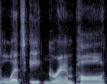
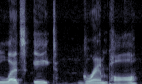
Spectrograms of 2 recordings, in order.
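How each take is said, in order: First: It is said without a pause before grandpa. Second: There is a pause before grandpa.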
